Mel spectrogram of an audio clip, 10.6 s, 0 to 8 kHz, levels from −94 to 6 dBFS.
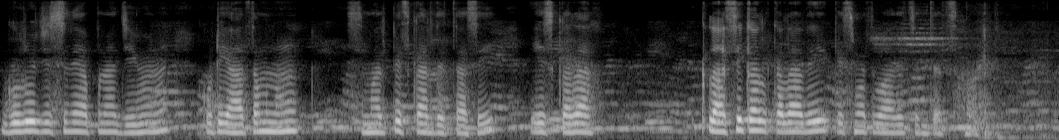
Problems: constant background noise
